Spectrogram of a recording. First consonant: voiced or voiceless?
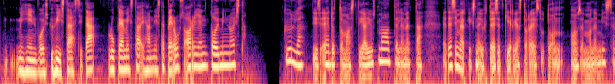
voiced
